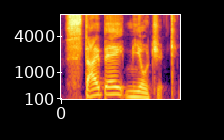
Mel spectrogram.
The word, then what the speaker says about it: Miocic: Stipe Miocic.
